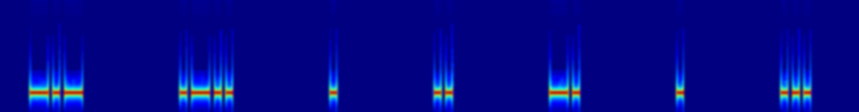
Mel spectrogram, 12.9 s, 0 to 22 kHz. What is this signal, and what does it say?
Morse code, heard as a keyed tone, about 14 wpm, spaced as for 5 wpm, 700 Hz. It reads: KLEINES
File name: Morsekurs / Witze / Witz 24 April 2018, 25 F70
